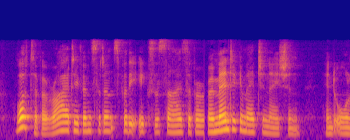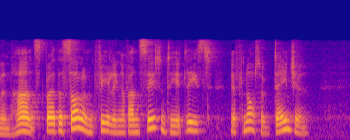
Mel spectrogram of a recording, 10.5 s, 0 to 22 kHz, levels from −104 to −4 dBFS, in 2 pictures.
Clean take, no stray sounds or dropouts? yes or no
yes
